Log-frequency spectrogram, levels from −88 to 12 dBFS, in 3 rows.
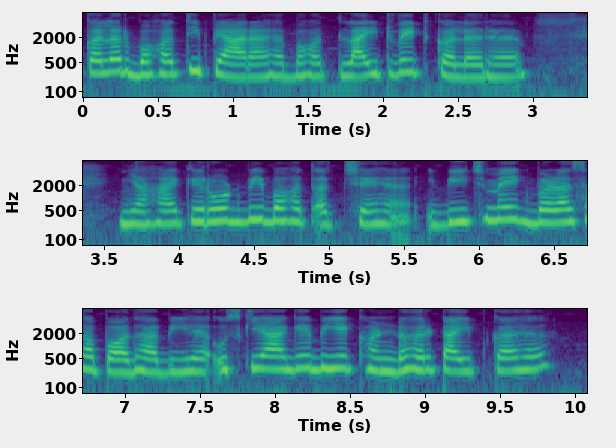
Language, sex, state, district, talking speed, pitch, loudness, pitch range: Hindi, female, Bihar, Saran, 190 wpm, 265 Hz, -17 LUFS, 245-285 Hz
